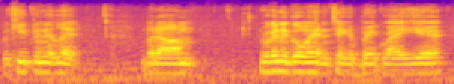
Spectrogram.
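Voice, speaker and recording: A man's voice: medium pitch, little pitch movement, a little fast, far from the mic. Laid-back man co-hosting a podcast. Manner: laid-back, joking, trails off quietly. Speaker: podcast co-host. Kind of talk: casual chat.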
